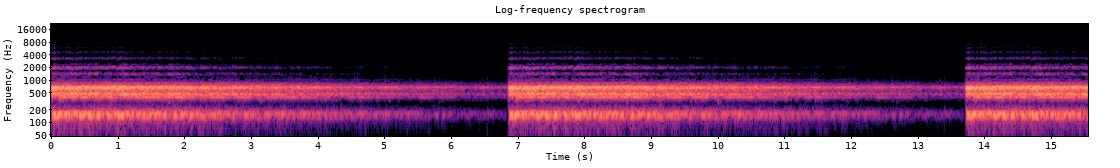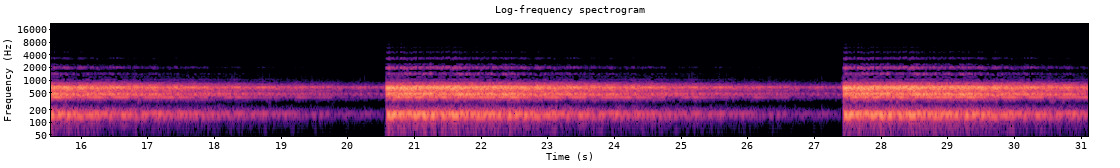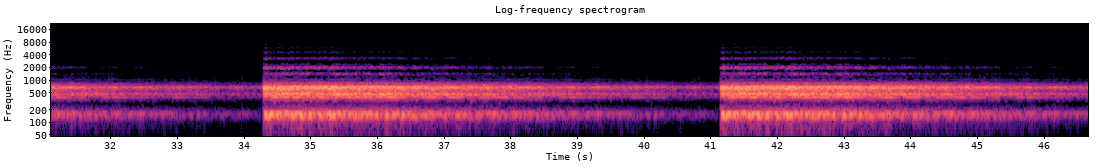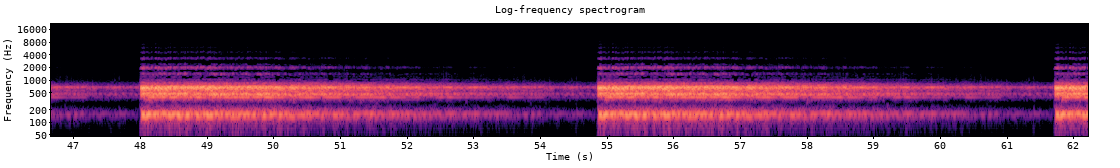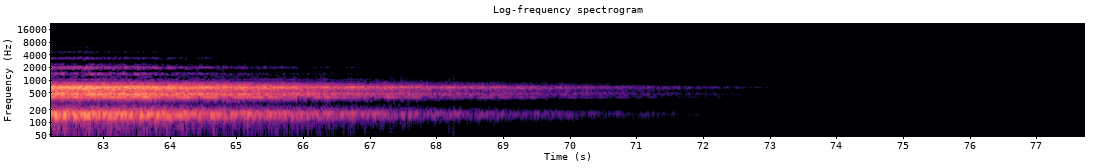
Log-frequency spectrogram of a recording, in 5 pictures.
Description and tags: Slow higher-pitch sonar pings with a long decay.
Made in FL Studio 10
